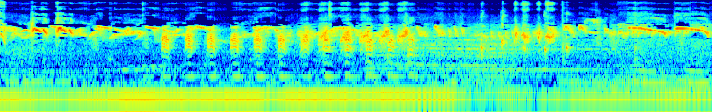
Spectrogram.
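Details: Fighting Chinese hwamei in full song while displaying with fanned, raised wings: tumbling whistles and dense rapid chattering notes, ending in clear slurred whistles, with a low steady hum behind.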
